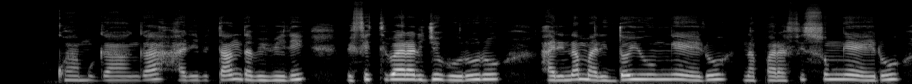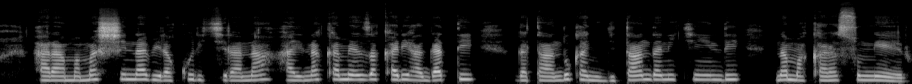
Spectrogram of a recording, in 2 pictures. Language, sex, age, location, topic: Kinyarwanda, female, 18-24, Kigali, health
